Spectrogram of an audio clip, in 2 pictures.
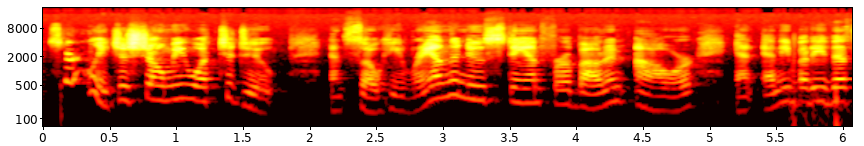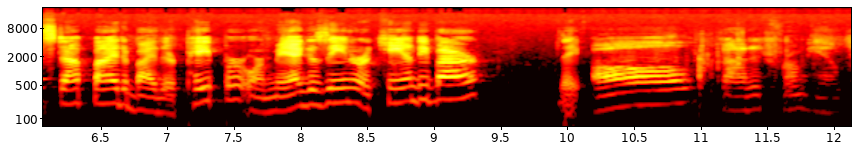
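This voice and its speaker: Bright, expressive woman storyteller. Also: mid-range voice. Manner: animated, deliberate emphasis. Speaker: children's storyteller. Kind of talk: expressive picture-book read-aloud.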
